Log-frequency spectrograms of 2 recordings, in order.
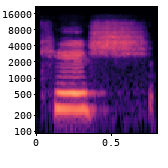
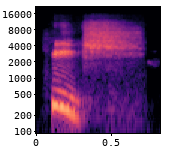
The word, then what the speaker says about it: Keysh: It's Keysh. It's not kish, it's not Listen, it's quiche.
